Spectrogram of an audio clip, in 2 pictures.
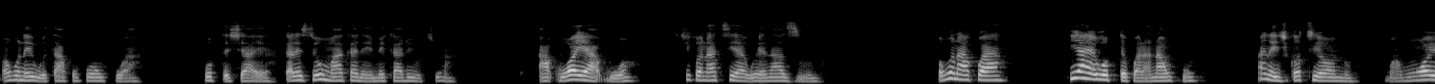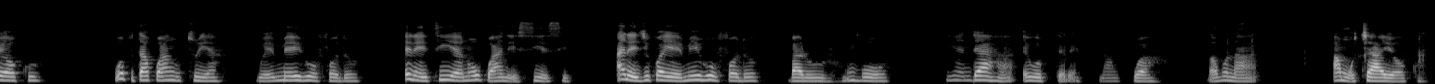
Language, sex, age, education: Igbo, female, 30-45, tertiary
